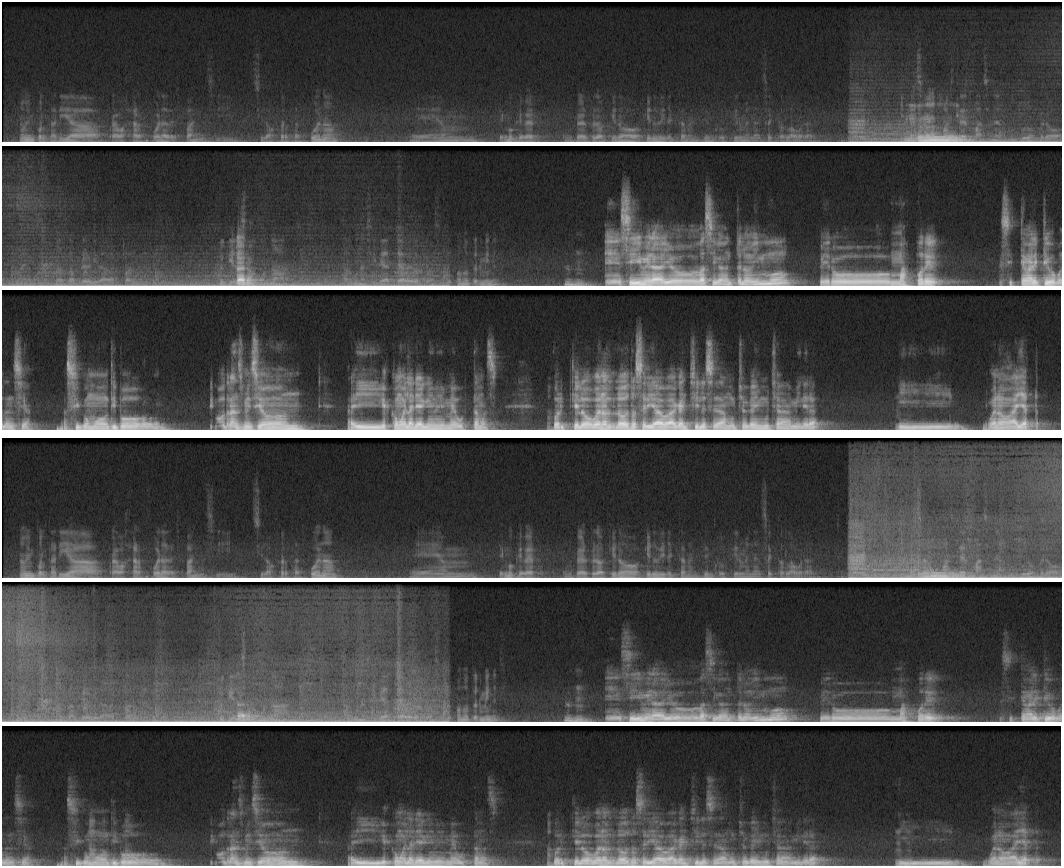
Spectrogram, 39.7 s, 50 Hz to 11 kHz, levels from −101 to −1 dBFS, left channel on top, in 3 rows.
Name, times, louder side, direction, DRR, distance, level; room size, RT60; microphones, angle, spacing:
voice 1, 0.2-4.2 5.1-10.6 11.0-15.2 15.9-17.0 17.5-19.5 20.3-20.7 27.6-28.2 33.3-33.5 37.6-38.0, right 2 dB, 20° right, 0.6 m, -46 dB
sound 1, 10.6-18.9, right 5 dB, 70° right, 0.4 m, -31 dB
voice 2, 11.3-12.0 16.2-16.4 20.8-23.1 23.5-25.0 25.7-26.9 27.2-28.5 29.2-30.3 30.8-32.7 33.4-36.7 37.7-39.4, left 6 dB, 55° left, 0.4 m, -25 dB
15.0 x 5.8 x 6.7 m
head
